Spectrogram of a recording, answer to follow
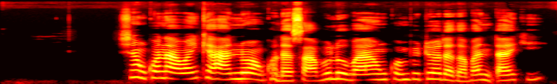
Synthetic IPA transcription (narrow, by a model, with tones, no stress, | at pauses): ʃɪ˦˨ŋkʷʊ˦naː˨wɐ˦ŋkʲe˨ha˦nːʊ˦wɐ˨ŋkʷʊ˨dɐ˨saː˨bʊ˦luː˨baː˦jɐ˦ŋkʷɔ˦mɸɪ˦toː˦dɐ˨ɡɐ˨bɐ˦˨nɗaː˦kʲiː˦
